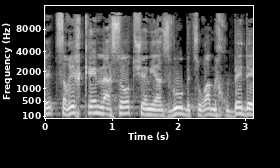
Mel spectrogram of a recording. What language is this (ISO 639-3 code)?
heb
